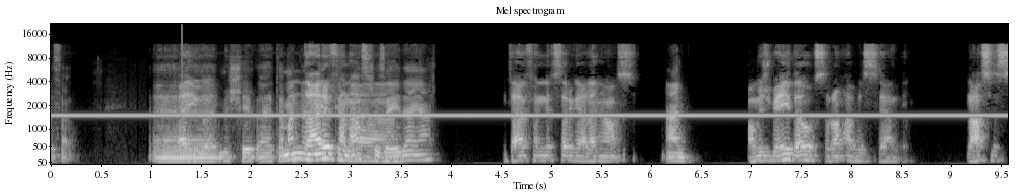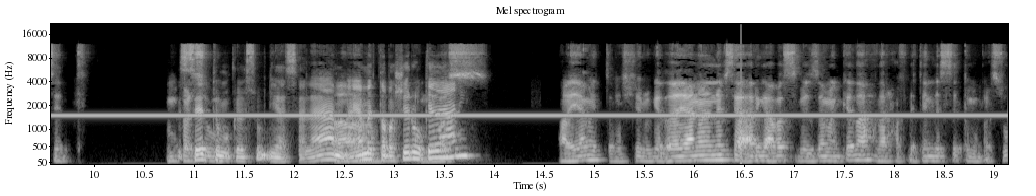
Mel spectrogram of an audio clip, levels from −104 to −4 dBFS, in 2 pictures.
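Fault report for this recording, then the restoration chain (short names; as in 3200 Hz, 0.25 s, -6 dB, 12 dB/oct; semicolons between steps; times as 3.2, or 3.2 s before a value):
tone 1500 Hz -33 dBFS
1.31 pop -8 dBFS
16.47 pop -7 dBFS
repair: de-click; notch 1500 Hz, Q 30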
